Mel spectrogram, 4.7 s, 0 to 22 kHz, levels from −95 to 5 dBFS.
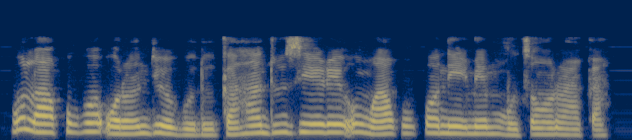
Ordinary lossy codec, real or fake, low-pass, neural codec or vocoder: none; fake; 7.2 kHz; vocoder, 22.05 kHz, 80 mel bands, HiFi-GAN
